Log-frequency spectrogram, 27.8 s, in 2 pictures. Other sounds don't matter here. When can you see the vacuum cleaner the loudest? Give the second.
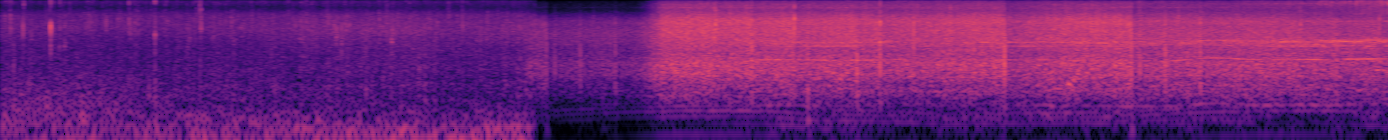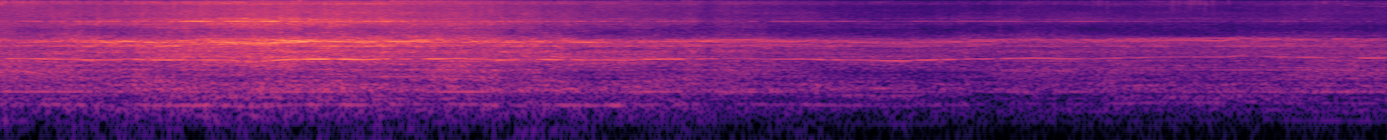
17 s.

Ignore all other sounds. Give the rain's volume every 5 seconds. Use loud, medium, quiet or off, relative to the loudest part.
quiet, loud, loud, off, off, off.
